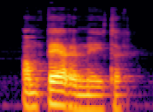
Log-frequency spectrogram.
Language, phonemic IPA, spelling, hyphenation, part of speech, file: Dutch, /ɑmˈpɛː.rəˌmeː.tər/, ampèremeter, am‧pè‧re‧me‧ter, noun, Nl-ampèremeter.ogg
- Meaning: ammeter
